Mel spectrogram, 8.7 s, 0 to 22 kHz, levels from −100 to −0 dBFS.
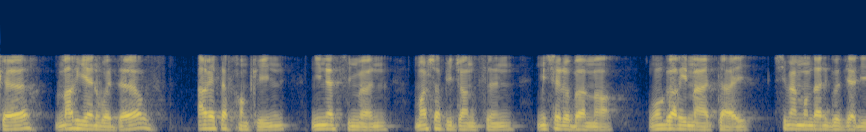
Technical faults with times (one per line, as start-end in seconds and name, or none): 0.00-8.67 iLBC codec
